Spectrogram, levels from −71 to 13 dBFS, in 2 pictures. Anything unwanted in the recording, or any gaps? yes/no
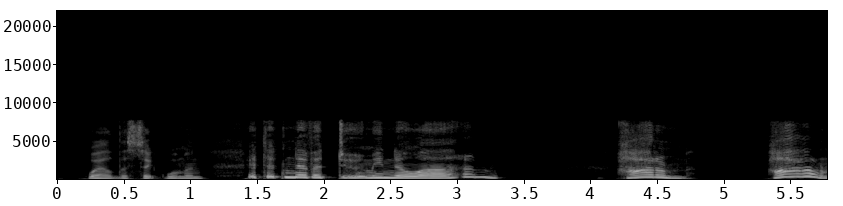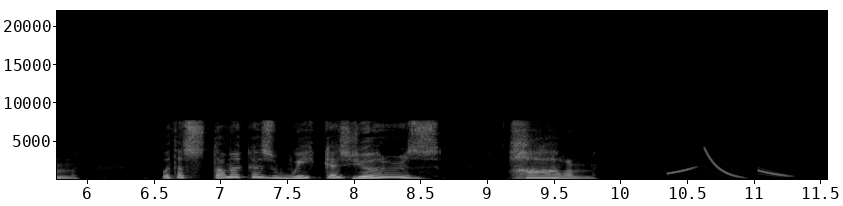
yes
